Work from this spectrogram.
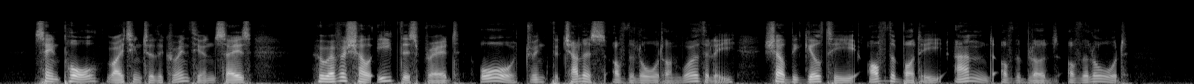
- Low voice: Yes, low, 105 Hz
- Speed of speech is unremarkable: Yes, average, 165 wpm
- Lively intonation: Yes, wide, 6.8 semitones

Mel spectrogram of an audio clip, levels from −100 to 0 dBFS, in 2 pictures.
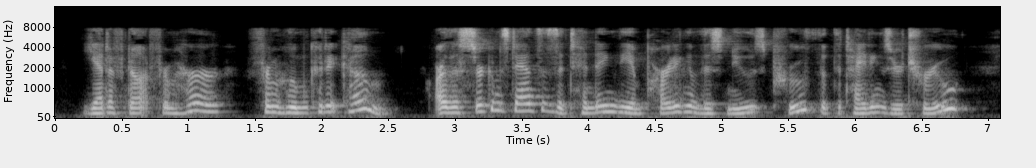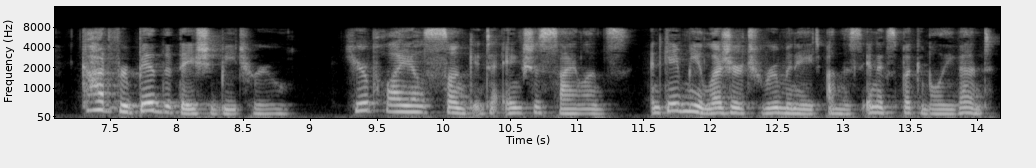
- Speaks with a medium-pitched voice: Yes, medium, 175 Hz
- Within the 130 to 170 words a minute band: No, fast, 205 wpm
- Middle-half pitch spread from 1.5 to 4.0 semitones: No, average, 4.6 semitones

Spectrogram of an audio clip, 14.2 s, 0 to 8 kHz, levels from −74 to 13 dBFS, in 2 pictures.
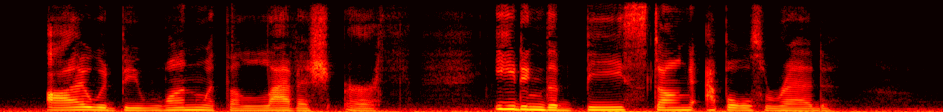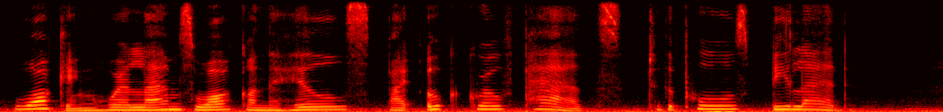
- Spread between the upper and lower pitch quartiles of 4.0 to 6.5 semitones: Yes, average, 5.2 semitones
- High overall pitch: No, medium, 175 Hz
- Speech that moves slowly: Yes, slow, 125 wpm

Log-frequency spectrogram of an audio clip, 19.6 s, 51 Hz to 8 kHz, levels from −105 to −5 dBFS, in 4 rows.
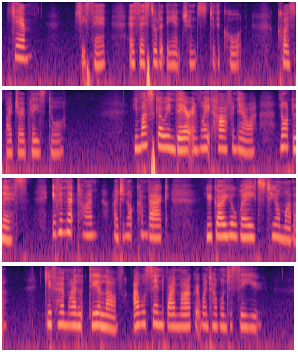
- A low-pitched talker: No, high, 230 Hz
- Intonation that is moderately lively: Yes, average, 3.1 semitones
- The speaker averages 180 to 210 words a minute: Yes, average, 185 wpm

